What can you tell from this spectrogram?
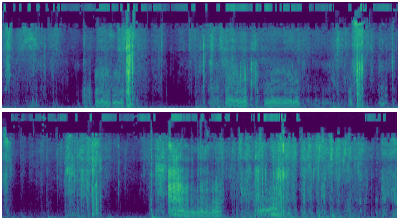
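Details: Maltese puppy play fighting with a person's hand, giving short bursts of low, rumbling growls separated by quieter pauses, with handling rustles and snuffling between them.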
